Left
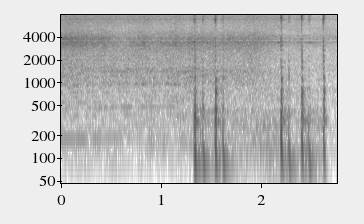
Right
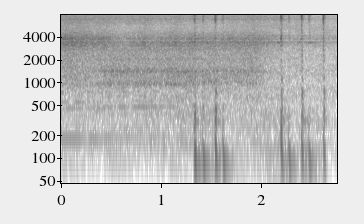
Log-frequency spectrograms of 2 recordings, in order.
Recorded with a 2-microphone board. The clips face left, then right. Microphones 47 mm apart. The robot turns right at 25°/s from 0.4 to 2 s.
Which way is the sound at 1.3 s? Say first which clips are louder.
Left 3 dB; 45° left (ahead or behind).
